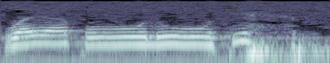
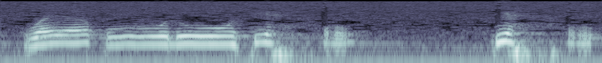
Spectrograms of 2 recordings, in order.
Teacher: لو وقفنا بالروم ويقول سحر سحر فأقف براء مفخمة · Shown in: second take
